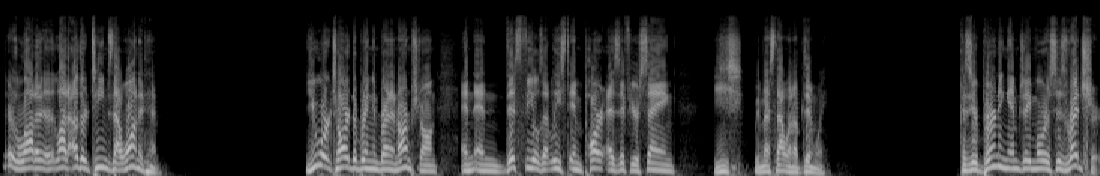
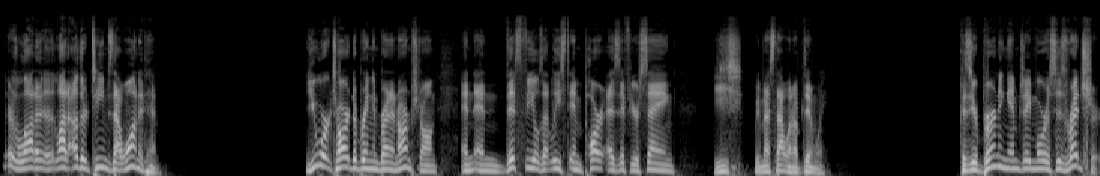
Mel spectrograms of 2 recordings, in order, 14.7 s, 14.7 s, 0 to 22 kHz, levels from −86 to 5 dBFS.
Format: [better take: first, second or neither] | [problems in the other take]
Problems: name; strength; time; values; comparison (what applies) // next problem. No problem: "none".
second | distortion; slight; 10 dB below the speech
